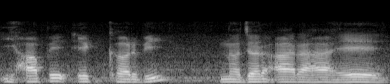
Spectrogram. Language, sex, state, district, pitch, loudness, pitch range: Hindi, male, Arunachal Pradesh, Lower Dibang Valley, 120 Hz, -14 LUFS, 115-130 Hz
